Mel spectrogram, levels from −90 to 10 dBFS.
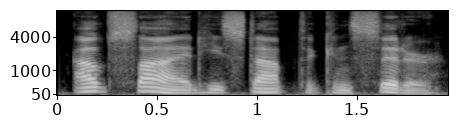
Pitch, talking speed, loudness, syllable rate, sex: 115 Hz, 155 wpm, -16 LUFS, 5.6 syllables/s, male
